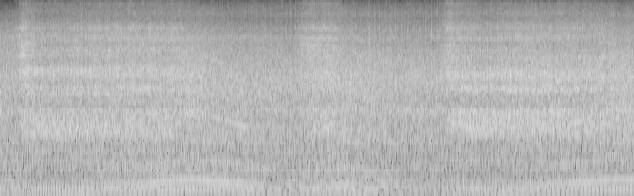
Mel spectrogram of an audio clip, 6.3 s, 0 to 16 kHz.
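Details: M151A2 military Jeep four-cylinder in neutral after new spark plugs and thermostat housing: smooth even engine through several rev swells, no misfire or knock; healthy, runs much better than before.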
